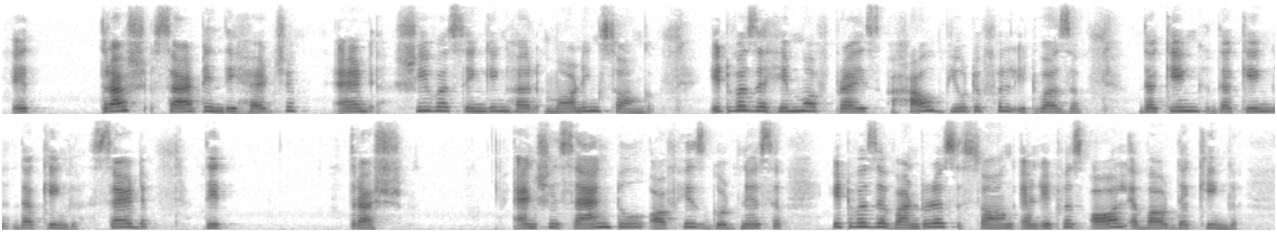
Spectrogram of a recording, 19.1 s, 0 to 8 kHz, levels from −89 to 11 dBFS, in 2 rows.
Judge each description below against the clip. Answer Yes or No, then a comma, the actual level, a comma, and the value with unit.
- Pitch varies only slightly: Yes, narrow, 2.2 semitones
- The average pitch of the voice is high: Yes, high, 230 Hz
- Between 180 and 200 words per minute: No, average, 160 wpm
